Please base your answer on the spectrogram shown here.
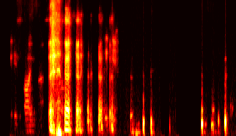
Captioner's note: laughing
